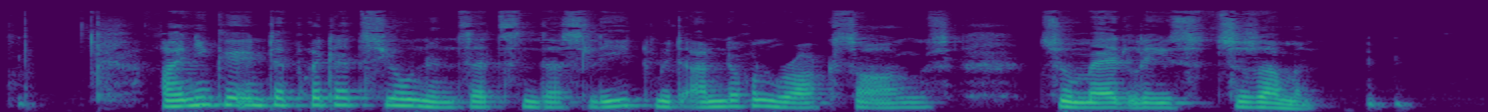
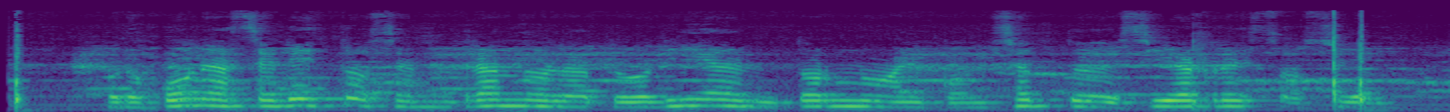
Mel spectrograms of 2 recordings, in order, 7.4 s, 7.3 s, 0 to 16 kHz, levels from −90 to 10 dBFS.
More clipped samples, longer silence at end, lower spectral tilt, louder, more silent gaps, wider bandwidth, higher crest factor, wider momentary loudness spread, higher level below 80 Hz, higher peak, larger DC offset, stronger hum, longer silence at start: neither; first, 0.45 s vs 0 s; about the same, -6.5 dB/octave vs -7 dB/octave; second, -30 LUFS vs -21 LUFS; neither; about the same, 11.5 kHz vs 11.5 kHz; about the same, 18 dB vs 18 dB; first, 20 LU vs 9 LU; second, -76 dBFS vs -58 dBFS; second, -12 dBFS vs -2 dBFS; neither; neither; about the same, 0.1 s vs 0.05 s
